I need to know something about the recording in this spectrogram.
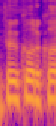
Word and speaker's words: Pūkoro: noticed, they said, oh, you've added in like more syllables for one of the towns. I'm like, yeah, it's Pūkoro Miranda. It's 13 degrees in Pūkoro Miranda.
